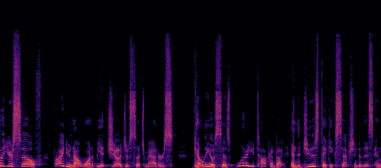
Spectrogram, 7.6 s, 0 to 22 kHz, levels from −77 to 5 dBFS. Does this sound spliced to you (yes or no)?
yes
